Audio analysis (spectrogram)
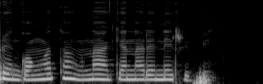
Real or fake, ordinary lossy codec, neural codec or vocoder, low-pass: real; none; none; none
